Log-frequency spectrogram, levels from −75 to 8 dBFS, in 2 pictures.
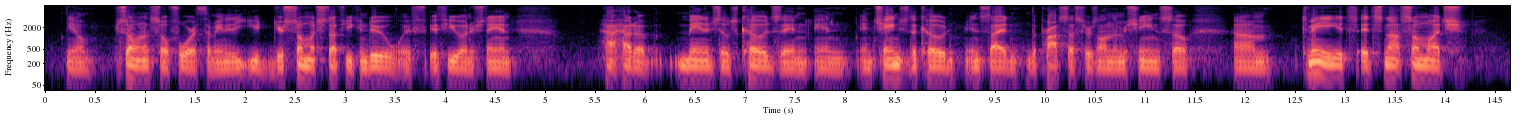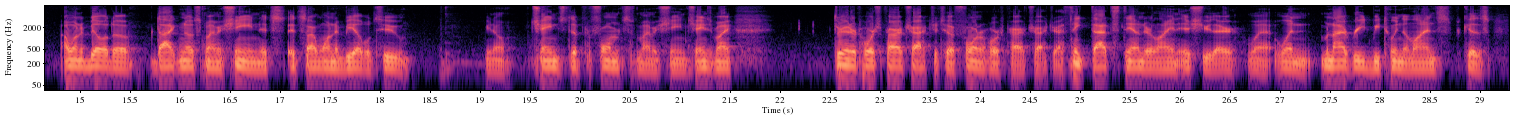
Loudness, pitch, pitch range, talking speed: -14 LUFS, 80 Hz, 75-85 Hz, 200 wpm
